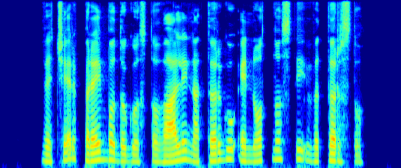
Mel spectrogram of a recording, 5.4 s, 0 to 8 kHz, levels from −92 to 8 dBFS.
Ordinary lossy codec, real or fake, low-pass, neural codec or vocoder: none; real; none; none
